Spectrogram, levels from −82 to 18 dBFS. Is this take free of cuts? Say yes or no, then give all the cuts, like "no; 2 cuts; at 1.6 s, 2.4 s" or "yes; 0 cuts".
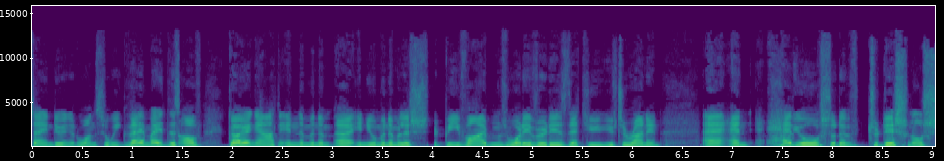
no; 6 cuts; at 1.5 s, 2.5 s, 3.2 s, 4.0 s, 5.9 s, 7.6 s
